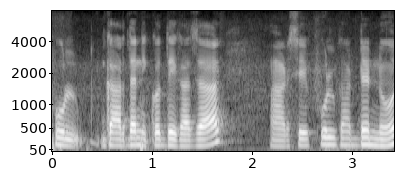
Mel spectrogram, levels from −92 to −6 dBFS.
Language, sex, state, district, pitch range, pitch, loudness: Chakma, male, Tripura, Dhalai, 135-145 Hz, 140 Hz, -15 LUFS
